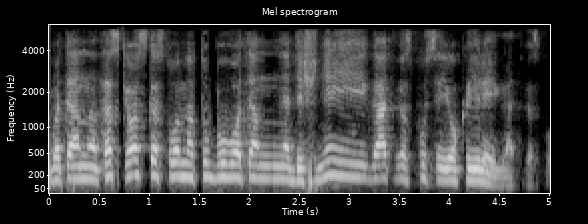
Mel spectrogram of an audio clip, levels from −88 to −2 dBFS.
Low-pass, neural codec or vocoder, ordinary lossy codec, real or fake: 5.4 kHz; none; AAC, 24 kbps; real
